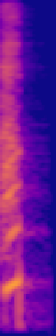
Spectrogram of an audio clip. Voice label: jump, RPG Voice; RPG Voice Starter Pack

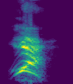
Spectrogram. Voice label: excited, orc voice; Orc Voice Pack

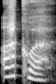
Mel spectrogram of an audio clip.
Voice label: aqua, RPG Voice; RPG Voice Starter Pack

